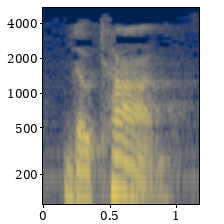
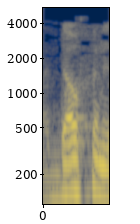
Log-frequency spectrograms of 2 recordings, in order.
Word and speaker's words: Dothan: Dothan is the good southern pronunciation. I remember hearing a guy from up north being in Alabama one time and said he was going to go down to Florida through Dothan. He simply did not get the right pronunciation.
